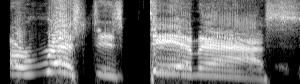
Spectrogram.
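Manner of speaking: high, loud, drawn-out proclamation; hammed-up angry verdict; mock furious shout. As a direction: bellow it slowly as the fed-up old man. Old man's dramatic retold verdict.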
